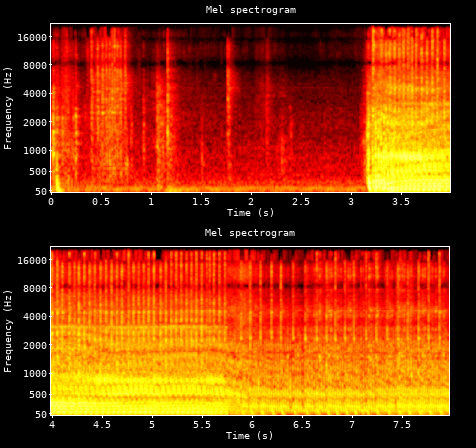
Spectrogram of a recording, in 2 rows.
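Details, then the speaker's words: Old Stihl FS36 two-stroke string trimmer just after the low-speed carb screw was turned in (about 2¾ turns out) and reset to 1.5 turns out: catches, revs briefly, then settles into a steady, even idle. Runs better, confirming the suspicion. "It's idling. So I was right."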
